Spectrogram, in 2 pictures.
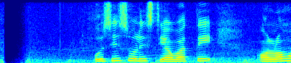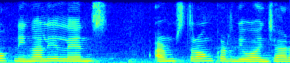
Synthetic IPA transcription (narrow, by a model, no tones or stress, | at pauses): ʔusisulɪsdiawat̪iʔɔlɔɦɔk̚niŋalilɛns | a̰rmst̪ɾɔŋkərdiwawaɲt͡ʃaɾa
